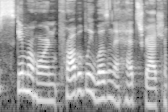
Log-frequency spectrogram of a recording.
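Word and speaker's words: Schermerhorn: of fancy houses in manhattan's seaport district saying skimmerhorn or skirmahorn is the accepted pronunciation but if you slip up and say shurmur horn no one will fault you for that either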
